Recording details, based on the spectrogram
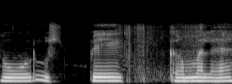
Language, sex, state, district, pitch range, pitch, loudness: Marwari, female, Rajasthan, Nagaur, 160-170 Hz, 165 Hz, -14 LUFS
